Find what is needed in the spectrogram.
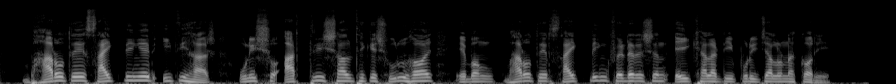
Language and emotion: Bengali, neutral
